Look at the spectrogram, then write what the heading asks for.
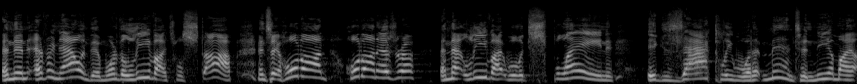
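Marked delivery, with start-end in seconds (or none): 2.8-4.2 raised, higher interjection; calling out to interrupt. Acted. Levite halting Ezra as he reads, calling out to interrupt. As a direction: cut in on the reader, pitched up.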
